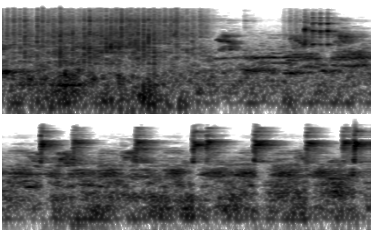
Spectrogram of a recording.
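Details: Lovebirds heard as a noisy rustling flutter at first, then sharp high chirps repeated roughly every half second over a soft background chatter.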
